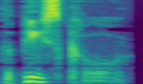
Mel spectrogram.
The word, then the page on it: peace corps: British English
